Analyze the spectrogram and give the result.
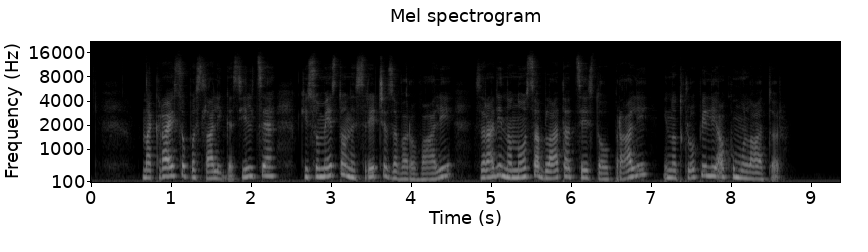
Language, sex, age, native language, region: Slovenian, female, 18-29, Slovenian, Drava region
